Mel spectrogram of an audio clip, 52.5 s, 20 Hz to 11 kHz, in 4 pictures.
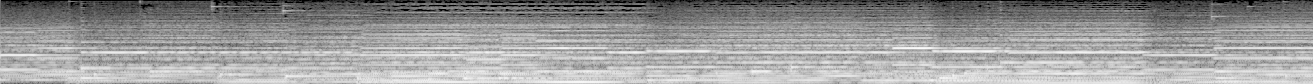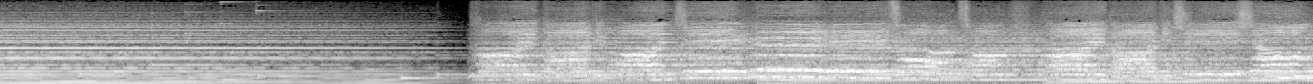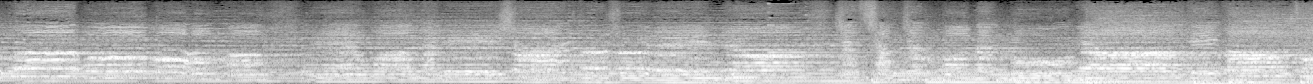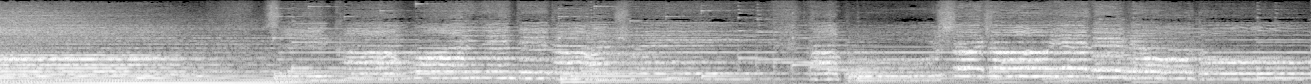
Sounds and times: Background music: 0:00.0 - 0:52.5.

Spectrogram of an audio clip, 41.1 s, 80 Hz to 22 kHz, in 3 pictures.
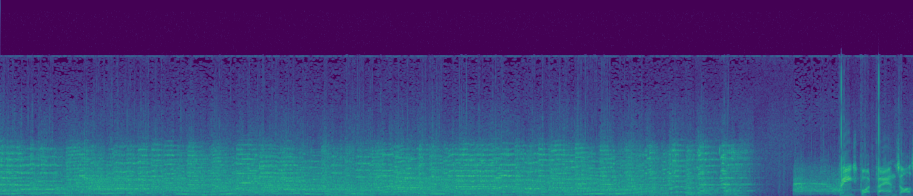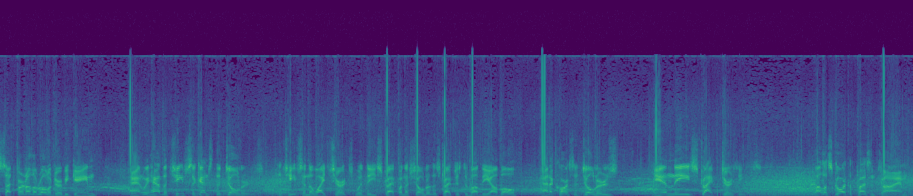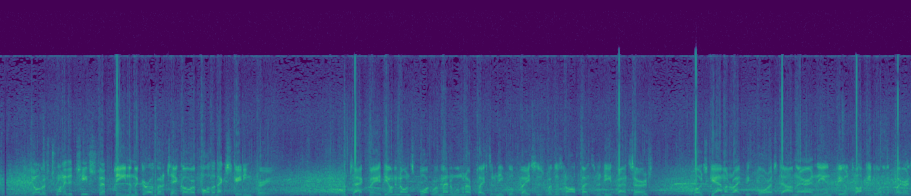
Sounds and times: Music: 0:00.0 - 0:11.5
Speech: 0:12.6 - 0:25.1, 0:25.9 - 0:31.5, 0:32.6 - 0:37.2, 0:37.8 - 0:41.0.

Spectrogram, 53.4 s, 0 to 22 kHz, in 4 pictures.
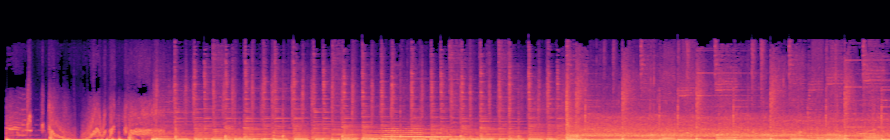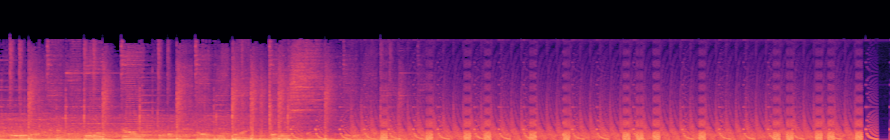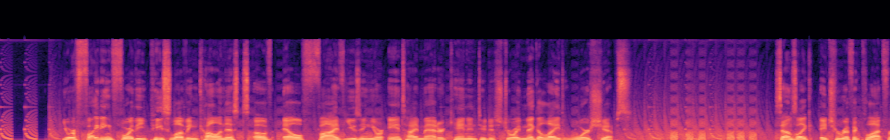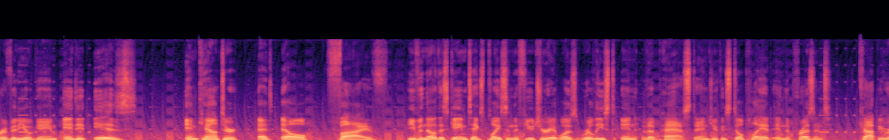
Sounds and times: Music: 0:00.1 - 0:23.0.

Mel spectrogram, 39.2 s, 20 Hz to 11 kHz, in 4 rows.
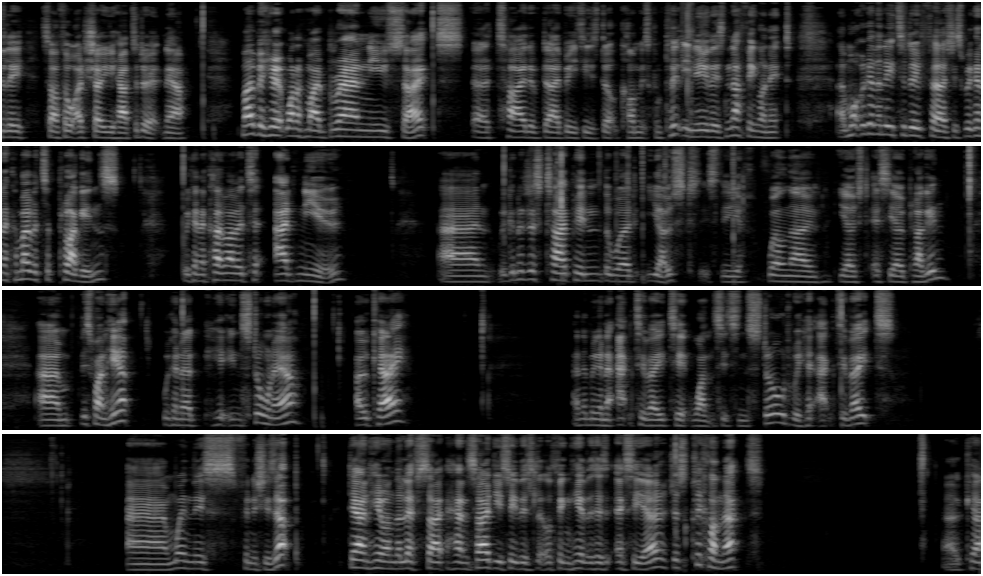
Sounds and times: Speech: 0:00.0 - 0:11.0, 0:11.6 - 0:13.3, 0:14.2 - 0:19.3, 0:19.9 - 0:23.7, 0:25.3 - 0:28.6, 0:30.6 - 0:37.0, 0:38.6 - 0:39.1.

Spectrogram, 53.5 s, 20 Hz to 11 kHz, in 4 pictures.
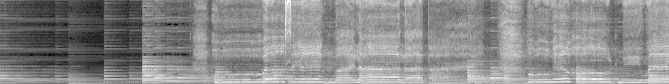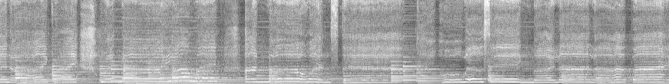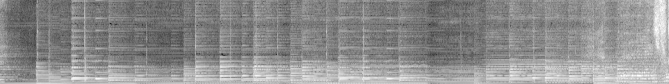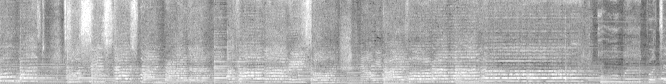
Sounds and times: Lullaby: 0:03.4 - 0:27.2, 0:36.9 - 0:53.4.

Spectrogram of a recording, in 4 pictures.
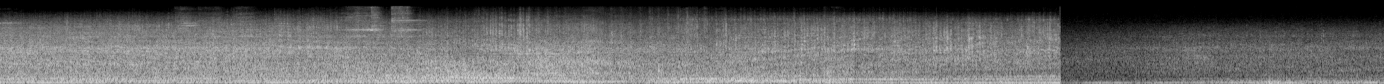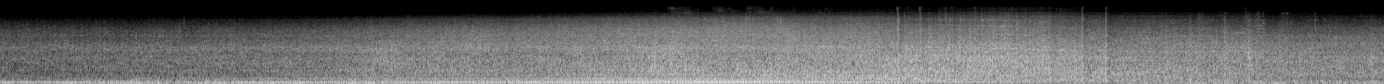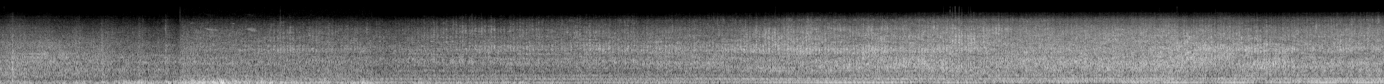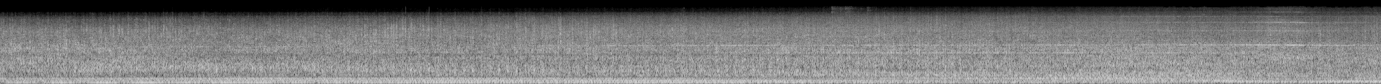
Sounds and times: Heavy engine (low frequency): 0:00.0 - 0:55.3
Vehicle: 0:00.0 - 0:55.3.

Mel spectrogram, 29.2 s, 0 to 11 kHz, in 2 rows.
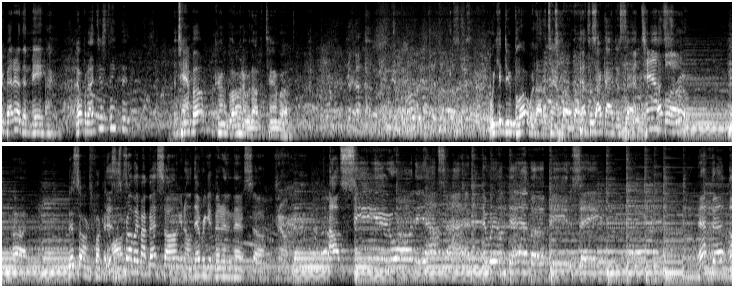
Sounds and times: Speech: 0:00.0 - 0:02.7, 0:03.4 - 0:05.8, 0:08.3 - 0:13.7, 0:14.8 - 0:15.1, 0:15.9 - 0:20.3
Music: 0:12.3 - 0:29.2.

